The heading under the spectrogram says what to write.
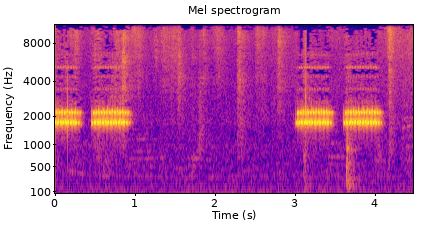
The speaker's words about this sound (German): Xaver und Tina dürfen das Krankenhaus verlassen und warten mit Anna auf Frau Besenbinder, als plötzlich das Telefon klingelt.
